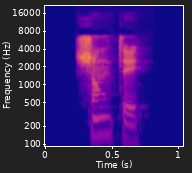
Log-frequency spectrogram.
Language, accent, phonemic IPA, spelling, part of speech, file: French, France, /ʃɑ̃.te/, chantez, verb, LL-Q150 (fra)-chantez.wav
- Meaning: inflection of chanter: 1. second-person plural present indicative 2. second-person plural imperative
